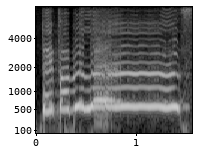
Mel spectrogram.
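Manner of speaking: very high, drawn-out dog voice; squealed, slow pretend-dog catchphrase; talking dog voice. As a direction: stretch it out slowly, way up high. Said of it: "Il faudrait qu'il dise «T'es fabuleux sans chien»".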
